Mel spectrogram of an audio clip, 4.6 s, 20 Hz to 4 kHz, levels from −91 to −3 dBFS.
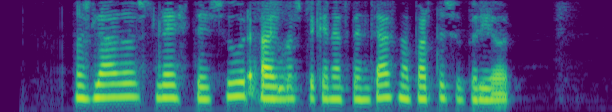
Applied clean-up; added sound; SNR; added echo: neural mask model DeepFilterNet 3.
